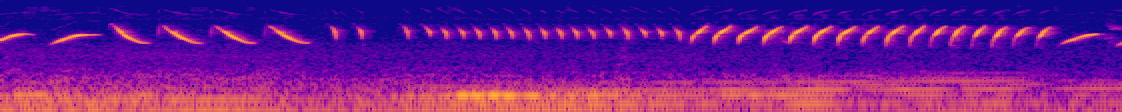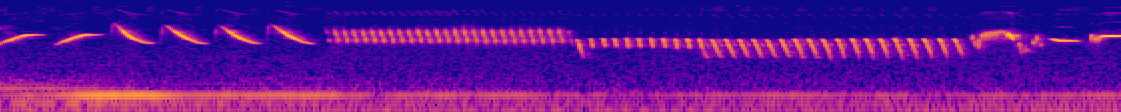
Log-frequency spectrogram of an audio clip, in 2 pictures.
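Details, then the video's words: Canary's rolling ngerol song, a lure for young canaries learning to sing: alternating sweeping whistles and fast trills, then a long buzzy roll falling to a lower rattle, with faint low hum. "KENARI Gacor Cuit cuit NGEROL TAJAM Menekan Lawan, Pancingan KENARI PAUD belajar bunyi | Canary bird"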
